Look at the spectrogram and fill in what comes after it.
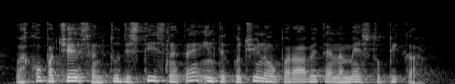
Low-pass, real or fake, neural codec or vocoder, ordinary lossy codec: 7.2 kHz; fake; codec, 16 kHz, 16 kbps, FunCodec, trained on Chinese and English, 50 frames a second; none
